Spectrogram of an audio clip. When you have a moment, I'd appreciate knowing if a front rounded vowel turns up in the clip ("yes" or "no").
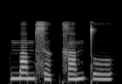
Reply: no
